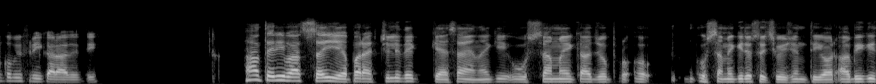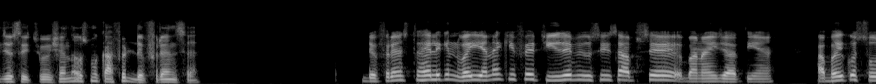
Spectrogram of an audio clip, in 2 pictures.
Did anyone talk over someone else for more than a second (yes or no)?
no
